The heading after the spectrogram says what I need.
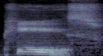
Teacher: What do we know that's unique about the word peace? So peace, it's got that beautiful long vowel sound. That C has a very S quality, a hiss quality to it.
